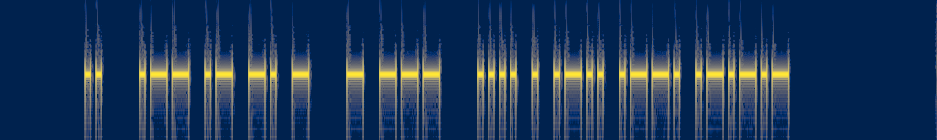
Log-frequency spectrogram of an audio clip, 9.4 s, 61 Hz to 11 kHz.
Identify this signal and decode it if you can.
Morse code, heard as a keyed tone, about 22 wpm, 700 Hz. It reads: I WANT TO HELP.
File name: practice / 22wpm / Sentences with 3-Word Phrases - 22wpm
